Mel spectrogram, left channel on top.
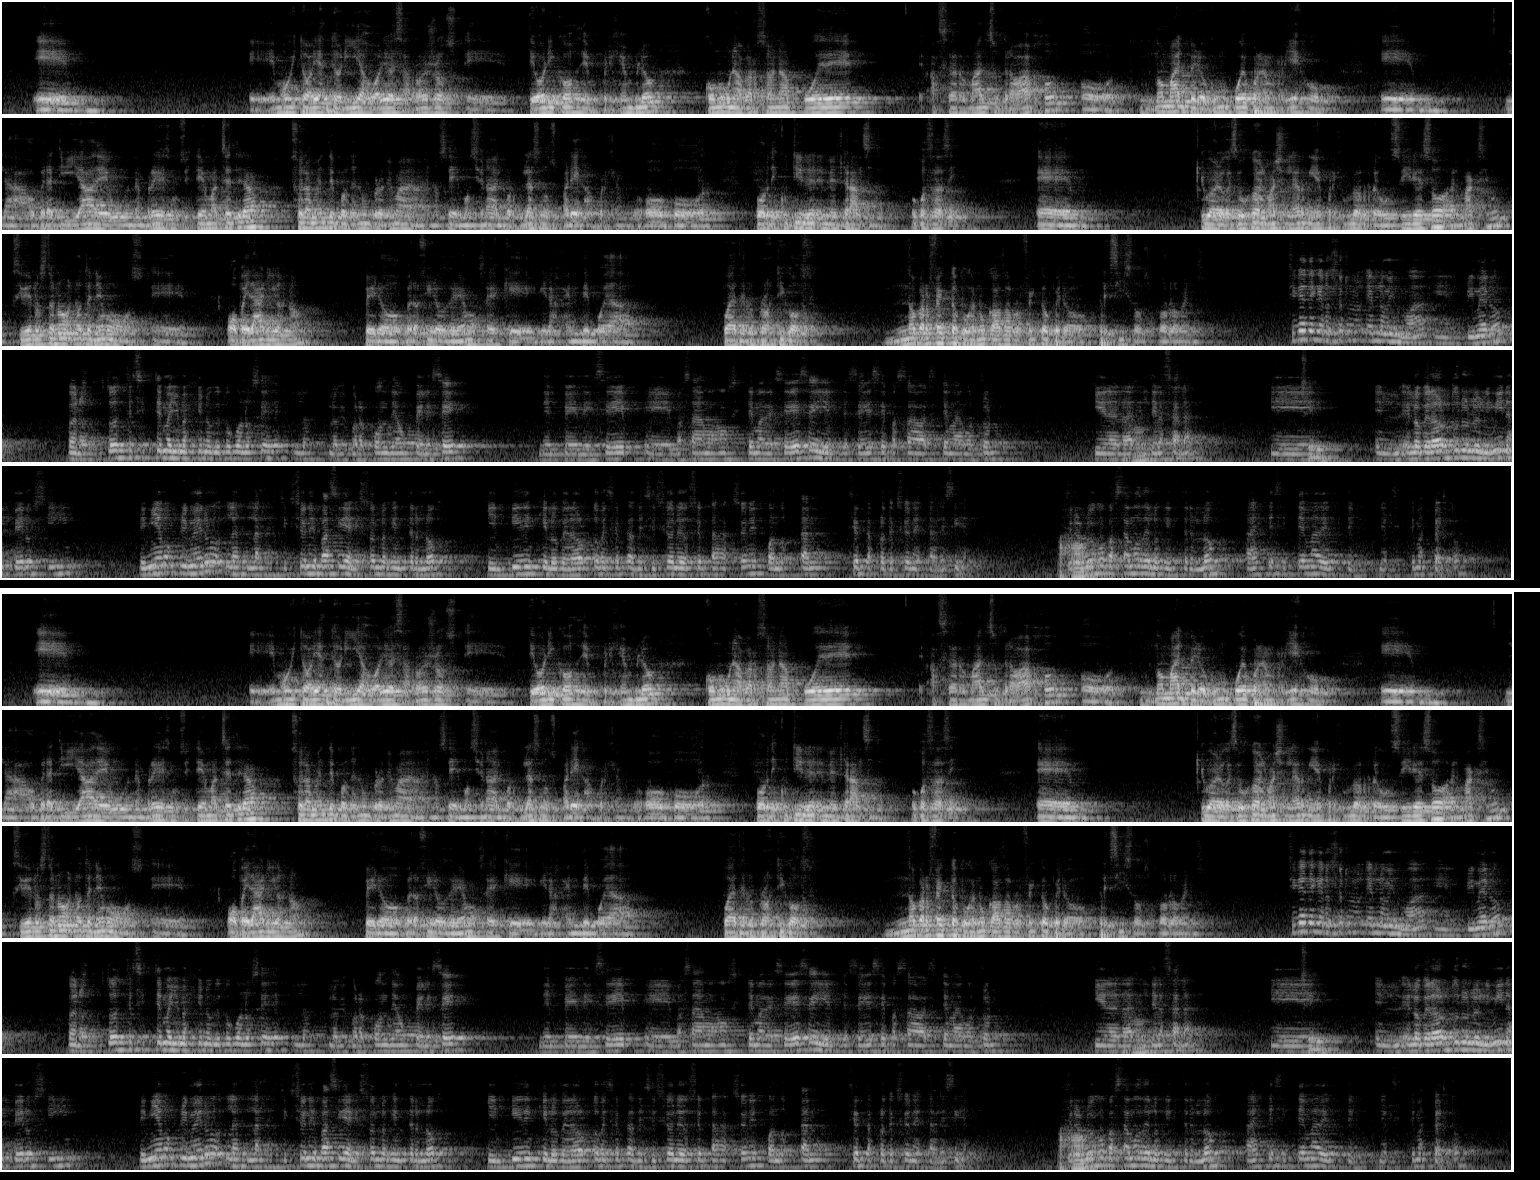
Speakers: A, on the right; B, on the left.
A: em, eh, hemos visto varias teorías o varios desarrollos eh, teóricos de, por ejemplo, cómo una persona puede hacer mal su trabajo, o no mal, pero cómo puede poner en riesgo eh, la operatividad de una empresa, un sistema, etcétera, solamente por tener un problema, no sé, emocional, por pelearse con su pareja, por ejemplo, o por, por discutir en el tránsito, o cosas así. Eh, y bueno, lo que se busca con el Machine Learning es, por ejemplo, reducir eso al máximo. Si bien nosotros no, no tenemos eh, operarios, ¿no? Pero, pero sí lo que queremos es que, que la gente pueda, pueda tener pronósticos no perfectos, porque nunca va a ser perfecto, pero precisos, por lo menos.
B: Fíjate que nosotros es lo mismo, ¿ah? El primero, bueno, todo este sistema, yo imagino que tú conoces lo, lo que corresponde a un PLC. Del PLC eh, pasábamos a un sistema DCS y el DCS pasaba al sistema de control, que era la,
A: Ajá,
B: el de la sala. eh,
A: sí,
B: el, el operador tú no lo eliminas, pero sí teníamos primero las, las restricciones básicas que son los interlock que impiden que el operador tome ciertas decisiones o ciertas acciones cuando están ciertas protecciones establecidas.
A: ajá,
B: Pero luego pasamos de los interlock a este sistema del, del- del sistema experto,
